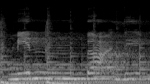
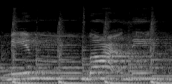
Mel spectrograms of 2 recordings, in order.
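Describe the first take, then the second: First: The first word ends with an n sound. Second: The first word ends with an m sound. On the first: The speaker calls it wrong. "nggak boleh dibaca min ba'di, itu tidak boleh, salah" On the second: The speaker calls it right. "kita ganti dengan huruf mim, terus langsung ke ba"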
